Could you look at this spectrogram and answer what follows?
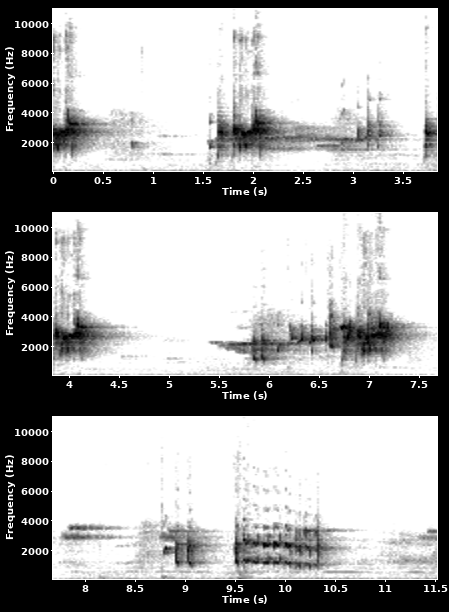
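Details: A tame caged bulbul gives loud, clear song phrases: rich warbled and chirped bursts of about a second each, repeated with short silent gaps between them, in a quiet room.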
